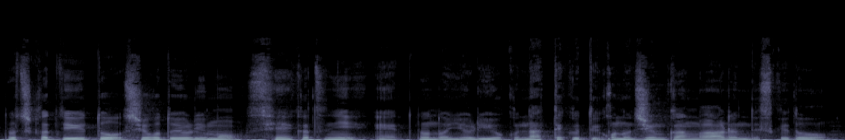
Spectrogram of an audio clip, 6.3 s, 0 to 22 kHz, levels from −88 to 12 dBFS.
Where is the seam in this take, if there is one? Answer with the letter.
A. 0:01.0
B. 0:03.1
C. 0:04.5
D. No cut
B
